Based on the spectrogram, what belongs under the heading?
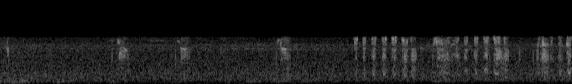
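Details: Black storks in Estonia, feeding and changeover, 25 May 2012; a few spaced raspy notes give way to a quick burst of rapid, harsh pulsed calls in the last two seconds.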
